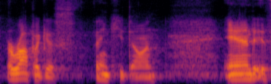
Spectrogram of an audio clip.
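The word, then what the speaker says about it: Areopagus: Uh, I always pronounce this wrong. Aeropagus. Aeropagus. Aeropagus.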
